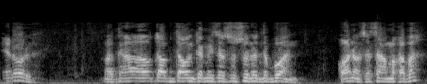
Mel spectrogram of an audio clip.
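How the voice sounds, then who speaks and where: A man's voice: medium pitch, steady tone, fairly quick, pushed and bright, highs cut off, lightly acted. An actor playing a joking young male friend in a radio drama. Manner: teasing.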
